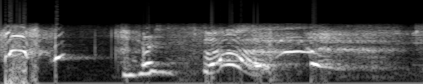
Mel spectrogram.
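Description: A young woman's voice: a loud laughing cry at the start, then a few high, squeaky yelps that slide up and down in pitch as she laughs through a sing-along.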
